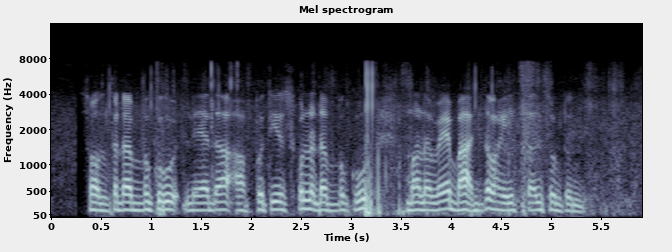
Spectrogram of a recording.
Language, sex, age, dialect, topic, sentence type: Telugu, male, 18-24, Utterandhra, banking, statement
